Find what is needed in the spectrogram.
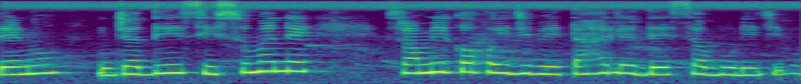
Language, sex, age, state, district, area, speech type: Odia, female, 30-45, Odisha, Bhadrak, rural, spontaneous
